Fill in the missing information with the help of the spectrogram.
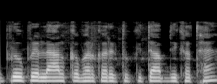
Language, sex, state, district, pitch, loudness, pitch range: Sadri, male, Chhattisgarh, Jashpur, 160 Hz, -14 LUFS, 155-165 Hz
